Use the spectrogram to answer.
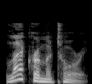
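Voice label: "lacrimatory", British English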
